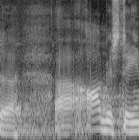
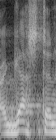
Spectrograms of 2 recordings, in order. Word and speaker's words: Augustine: It was Augustine or Augustine, however you want to pronounce him. I was telling Kathy, when I went to Bible college, he was Augustine, and now today everybody calls him Augustine.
